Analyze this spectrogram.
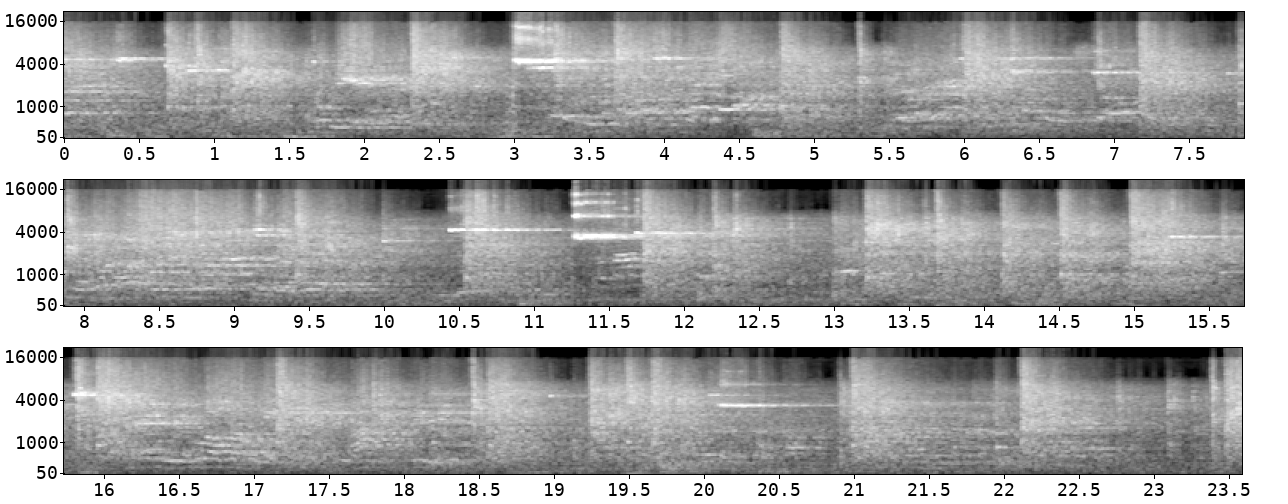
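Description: Badminton rackets strike a shuttlecock in a large echoing hall.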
